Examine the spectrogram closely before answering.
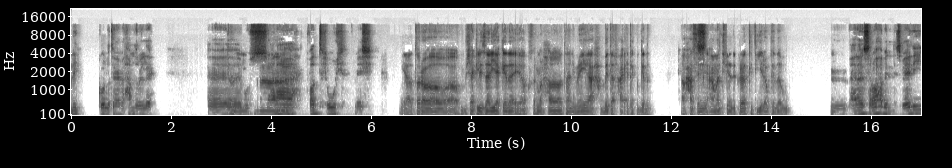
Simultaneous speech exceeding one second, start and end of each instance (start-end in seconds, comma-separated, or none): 3.1-4.5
